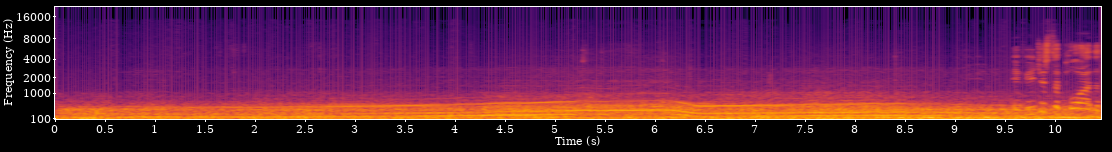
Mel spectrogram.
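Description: A 2017 Infiniti Q50 Red Sport 3.0-litre twin-turbo engine revs hard and climbs steadily in pitch, loud and close, with a brief dip in the middle as it keeps pulling.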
